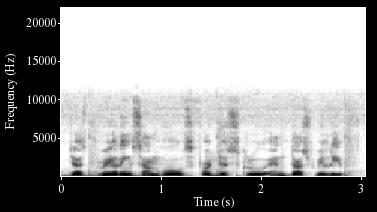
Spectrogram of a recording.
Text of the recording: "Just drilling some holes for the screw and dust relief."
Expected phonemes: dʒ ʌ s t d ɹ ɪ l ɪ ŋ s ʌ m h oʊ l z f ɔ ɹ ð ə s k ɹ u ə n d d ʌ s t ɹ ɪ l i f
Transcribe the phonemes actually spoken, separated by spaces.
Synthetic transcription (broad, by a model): dʒ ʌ s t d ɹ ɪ l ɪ ŋ s ʌ m h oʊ l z f ɔ ɹ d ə s k ɹ u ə n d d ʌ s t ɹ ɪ l i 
